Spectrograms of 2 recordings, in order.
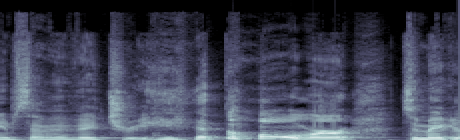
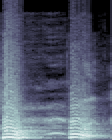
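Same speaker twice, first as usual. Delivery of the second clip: giddy laugh, pitched way up; high burst of laughter; 5 dB louder than usual. Real, not acted. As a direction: laugh out loud with joy. Laugh after shout.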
